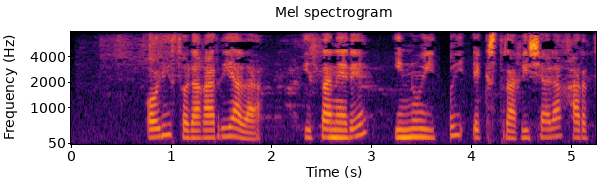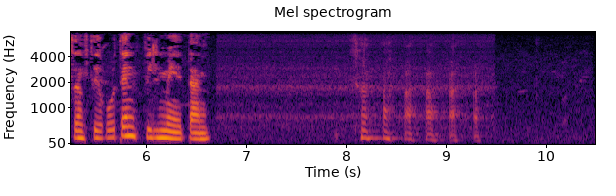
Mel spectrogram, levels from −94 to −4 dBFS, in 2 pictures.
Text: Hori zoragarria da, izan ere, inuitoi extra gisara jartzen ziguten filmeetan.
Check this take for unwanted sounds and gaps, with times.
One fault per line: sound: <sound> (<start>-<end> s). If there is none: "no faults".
sound: dropout (3.7-3.8 s)
sound: laugh (7.9-9.4 s)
